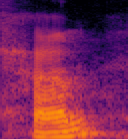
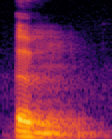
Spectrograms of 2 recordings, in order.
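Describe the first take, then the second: First: It is a full syllable with an h. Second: It is a quick reduced um sound. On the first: The speaker calls it wrong. "ham is not pronounced ham" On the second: The speaker calls it right. "like a quick um sound"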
